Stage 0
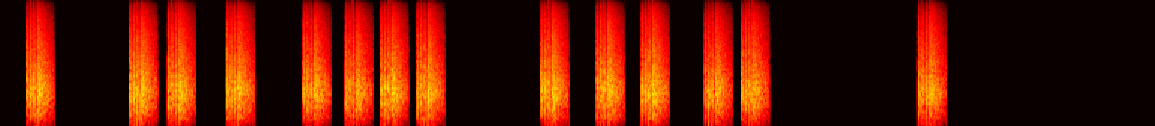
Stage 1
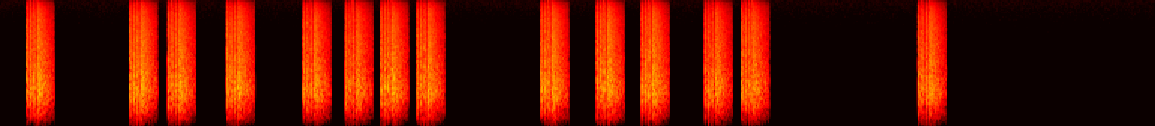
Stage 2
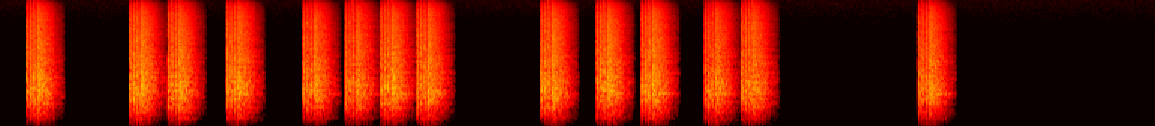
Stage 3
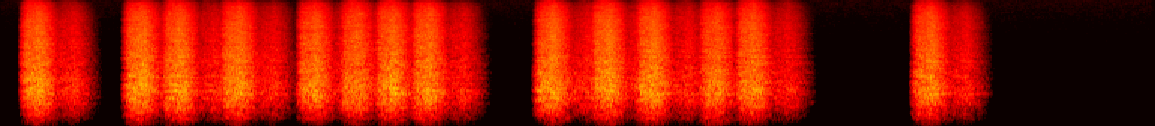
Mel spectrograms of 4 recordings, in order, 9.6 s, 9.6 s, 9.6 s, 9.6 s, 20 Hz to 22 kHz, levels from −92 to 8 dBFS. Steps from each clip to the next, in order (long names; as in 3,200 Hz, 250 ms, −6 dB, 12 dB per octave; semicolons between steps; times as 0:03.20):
spectral tilt +4.5 dB per octave; level −7 dB
reverb whose tail is shaped and stops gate 100 ms flat, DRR 7.5 dB
random phases in long frames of 100 ms; single-tap delay 290 ms −15 dB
